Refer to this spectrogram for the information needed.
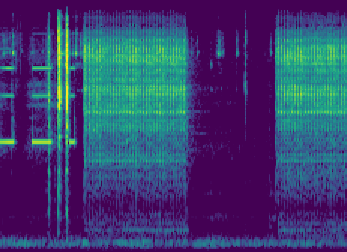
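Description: A car engine struggling to start: a few sharp clicks, then two long, harsh whirring bursts of cranking over a steady low rumble that never catches. No one speaks.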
